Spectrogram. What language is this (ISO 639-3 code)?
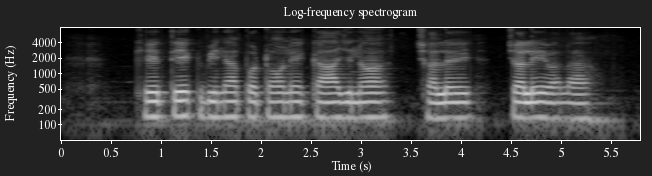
mai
